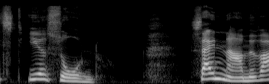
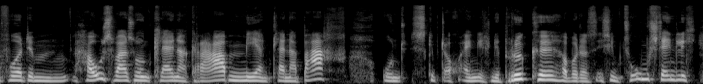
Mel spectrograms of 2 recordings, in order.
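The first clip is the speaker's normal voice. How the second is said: plain reading voice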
